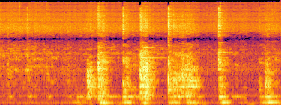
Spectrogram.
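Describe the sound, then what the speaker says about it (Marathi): Onion sautéed in a pan until reddish: a soft sizzle under about seven rhythmic, close scraping stirs of a spatula against the pan. "चला कांदा छानपैकी लालसर परतून घेते."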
